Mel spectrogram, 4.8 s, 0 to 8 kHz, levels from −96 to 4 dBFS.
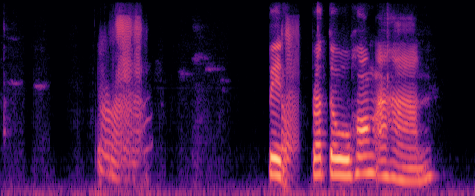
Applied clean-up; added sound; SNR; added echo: neural diffusion model UNIVERSE++.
